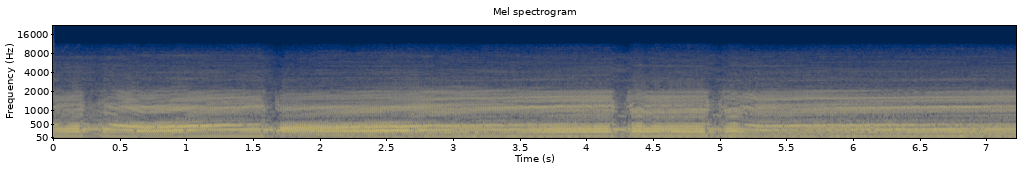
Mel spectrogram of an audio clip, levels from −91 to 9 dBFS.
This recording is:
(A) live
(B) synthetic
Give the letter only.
B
